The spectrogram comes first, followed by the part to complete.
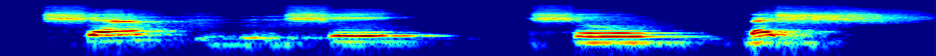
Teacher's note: Sifat yang keenam yaitu sifat tafashi, artinya menyebarnya udara ke dalam mulut kita. Hurufnya yang memiliki sifat tafashi ada 1, huruf shin.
